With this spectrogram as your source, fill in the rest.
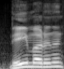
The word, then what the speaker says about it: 네이마르: 서울 코리아라는 메시지를 공유했으며 네이마르는 감사합니다 대한민국 트윗과 함께 네이마르는 글도 함께 적어 올렸습니다 브라질과 유럽 등에서는 네이마 정도만 발음하는데 한국에서는 르를 꼭 발음해 주는게 특이했다 봅니다 브라질 안하면서도 경기를 중계하면서 네이마 네이마르를 내기도 했습니다 한편 그는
